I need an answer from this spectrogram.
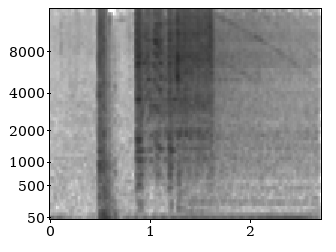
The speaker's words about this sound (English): Fred at the wheel, Noah riding shotgun, Lyle in the back, the van rumbles along.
